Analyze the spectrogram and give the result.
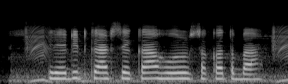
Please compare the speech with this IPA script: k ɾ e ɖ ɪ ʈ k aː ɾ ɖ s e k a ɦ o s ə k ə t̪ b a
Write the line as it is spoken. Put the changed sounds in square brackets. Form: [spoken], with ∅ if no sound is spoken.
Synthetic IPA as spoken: k ɾ e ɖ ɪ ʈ k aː ɾ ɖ s e k a ɦ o s ə k ə t̪ b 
